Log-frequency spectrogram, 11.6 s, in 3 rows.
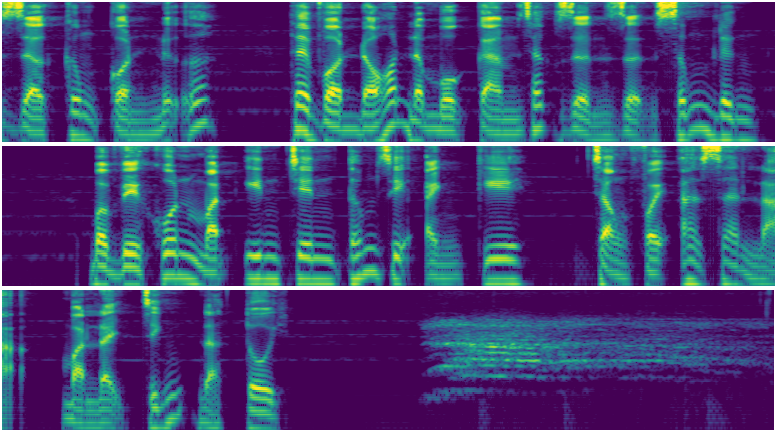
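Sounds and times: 
speech: 0.0 - 9.2
man screaming loudly in terror: 9.8 - 11.5.

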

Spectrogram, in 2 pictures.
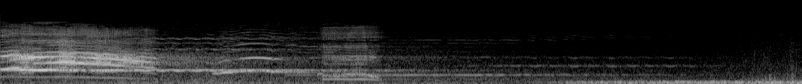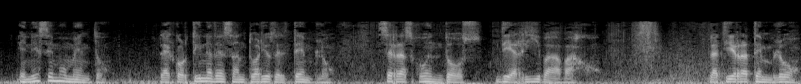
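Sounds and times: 
person screaming: 0.0 - 4.0
speech: 8.2 - 16.0.

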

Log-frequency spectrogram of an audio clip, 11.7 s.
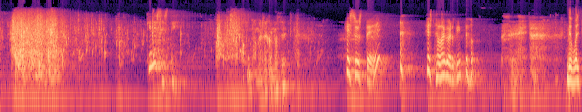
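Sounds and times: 
bathwater sloshing over the rim of a bathtub as a man drops backward into it: 0.0 - 5.2
speech: 3.0 - 3.7, 5.2 - 6.1, 6.9 - 7.8, 8.5 - 10.6, 11.3 - 11.6.

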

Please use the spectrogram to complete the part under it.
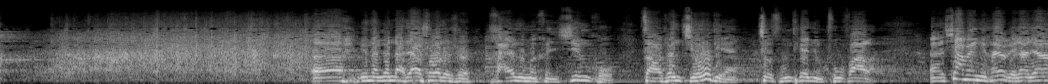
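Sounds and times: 
laughter: 0.0 - 2.3, 6.8 - 10.4
warm audience applause: 0.5 - 3.3
speech: 3.1 - 10.4.

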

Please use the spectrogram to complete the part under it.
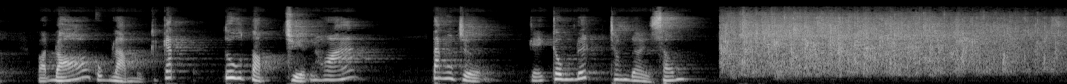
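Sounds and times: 
speech: 0.4 - 3.7, 4.3 - 7.0
crowd applauding: 7.2 - 10.6.

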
